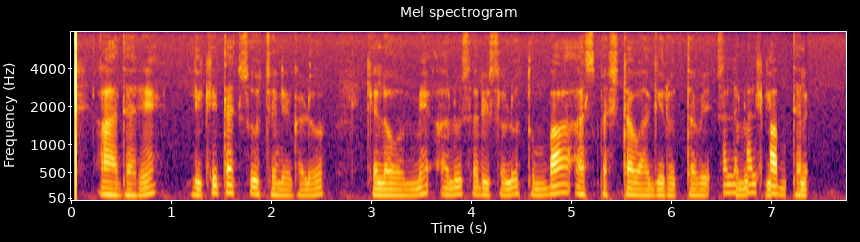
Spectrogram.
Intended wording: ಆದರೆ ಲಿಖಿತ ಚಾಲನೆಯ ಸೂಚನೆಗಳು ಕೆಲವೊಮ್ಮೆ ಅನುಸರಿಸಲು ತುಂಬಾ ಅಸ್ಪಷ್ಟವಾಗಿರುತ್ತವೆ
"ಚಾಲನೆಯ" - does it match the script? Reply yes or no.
no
